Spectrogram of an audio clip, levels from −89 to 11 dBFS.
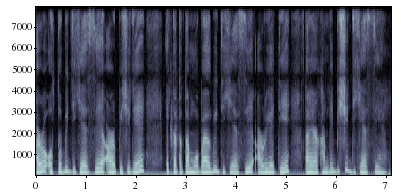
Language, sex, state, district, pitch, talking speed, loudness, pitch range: Nagamese, female, Nagaland, Dimapur, 180 Hz, 160 wpm, -15 LUFS, 170-190 Hz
